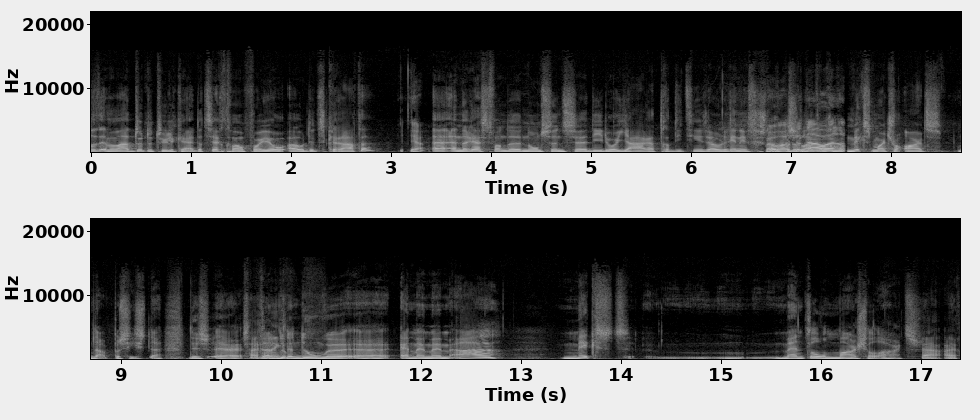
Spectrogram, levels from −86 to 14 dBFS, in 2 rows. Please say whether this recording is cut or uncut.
cut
